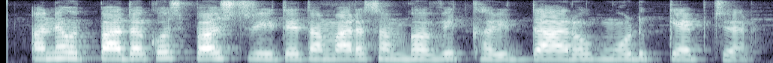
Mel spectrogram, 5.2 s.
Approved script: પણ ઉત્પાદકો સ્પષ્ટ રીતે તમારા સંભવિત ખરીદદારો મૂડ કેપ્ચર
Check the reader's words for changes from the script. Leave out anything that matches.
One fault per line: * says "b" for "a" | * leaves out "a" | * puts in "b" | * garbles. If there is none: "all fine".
* says "અને" for "પણ"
